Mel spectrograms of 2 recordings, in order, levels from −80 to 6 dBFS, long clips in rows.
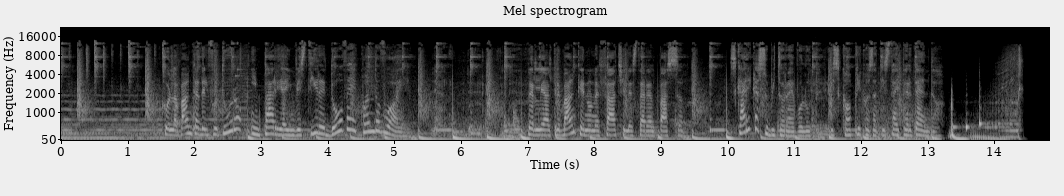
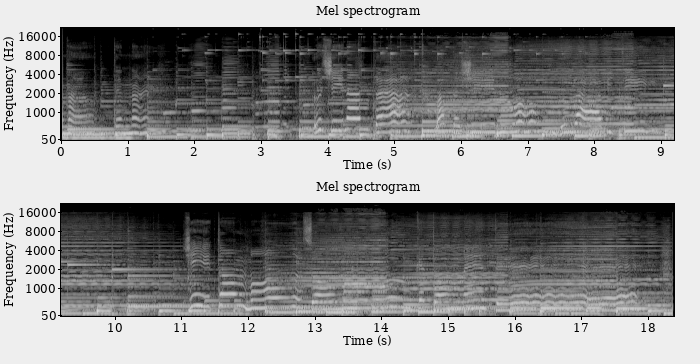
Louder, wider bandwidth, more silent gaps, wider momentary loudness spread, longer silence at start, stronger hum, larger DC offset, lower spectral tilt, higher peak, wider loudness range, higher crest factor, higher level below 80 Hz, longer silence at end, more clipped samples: second, -28 LUFS vs -17 LUFS; second, 14 kHz vs 18.5 kHz; neither; about the same, 5 LU vs 6 LU; about the same, 0 s vs 0 s; neither; neither; second, -4.5 dB/octave vs -6 dB/octave; second, -12 dBFS vs -2 dBFS; about the same, 1 LU vs 3 LU; about the same, 16 dB vs 14 dB; first, -36 dBFS vs -48 dBFS; first, 0.4 s vs 0 s; neither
